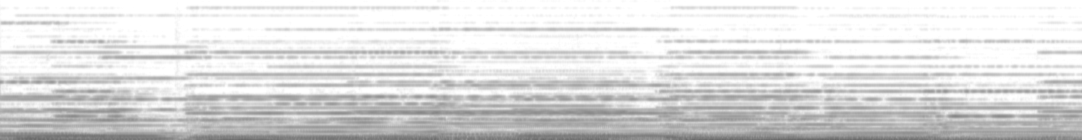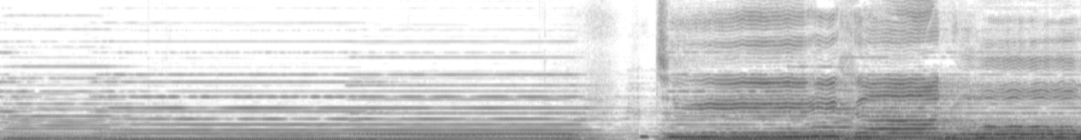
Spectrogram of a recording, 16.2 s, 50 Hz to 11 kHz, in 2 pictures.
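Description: Organ playing slow, held chords over a low bass line. About 13 seconds in there is a short break, and a woman's voice starts singing with vibrato, accompanied by a bowed violin.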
